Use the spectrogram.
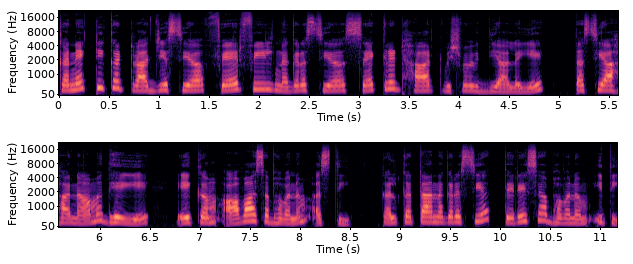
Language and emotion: Sanskrit, neutral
